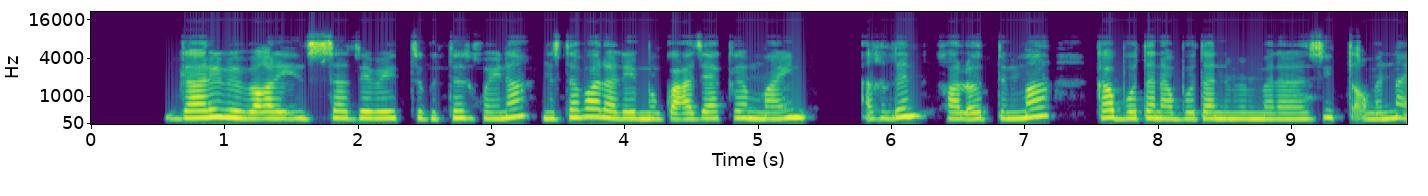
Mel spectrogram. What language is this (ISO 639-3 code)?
tir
